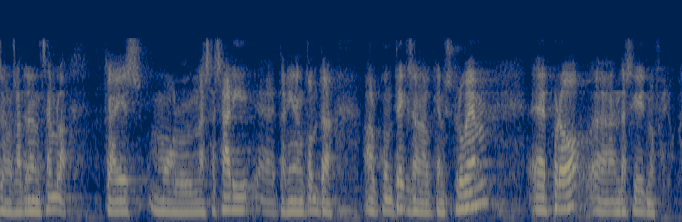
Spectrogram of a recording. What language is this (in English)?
Catalan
